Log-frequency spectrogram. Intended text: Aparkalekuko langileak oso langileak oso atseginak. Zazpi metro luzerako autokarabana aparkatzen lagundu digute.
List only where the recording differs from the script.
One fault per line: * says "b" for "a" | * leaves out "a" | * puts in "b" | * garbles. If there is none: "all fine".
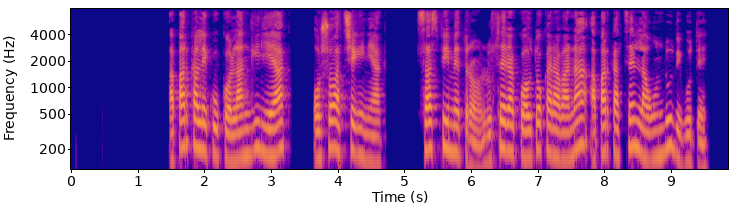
* leaves out "langileak oso"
